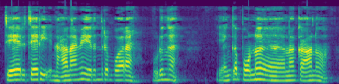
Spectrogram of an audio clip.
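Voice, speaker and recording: A woman with a fairly high voice plays a brisk, bossy village woman in a cartoon. She talks sharply and briskly, scolding and ordering people about. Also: steady tone. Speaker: cartoon narrator and voice actor. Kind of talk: cartoon voice acting.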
